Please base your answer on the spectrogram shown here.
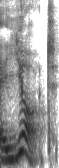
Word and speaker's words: yacht: Yeah, yacht is Y-O-T, yacht, right?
